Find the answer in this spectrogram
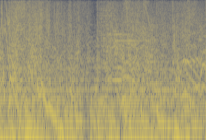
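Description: A sudden crash-and-sparks impact sound effect as a blow lands, hitting at the very start and trailing off in a noisy crackle over fast action music.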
